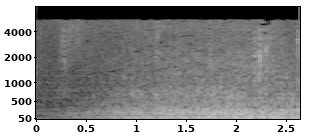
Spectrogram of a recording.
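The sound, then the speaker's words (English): Low, rumbling drone of a convoy of United Nations armoured vehicles driving outside Mogadishu, Somalia, the engine and road noise swelling gradually louder and staying heavy throughout. “And just to describe how we're travelling, it's in a convoy of United Nations armoured vehicles”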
